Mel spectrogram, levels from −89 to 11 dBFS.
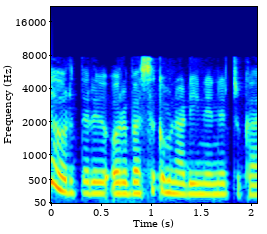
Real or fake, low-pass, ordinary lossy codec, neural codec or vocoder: real; none; none; none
